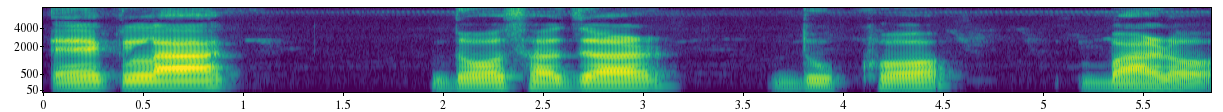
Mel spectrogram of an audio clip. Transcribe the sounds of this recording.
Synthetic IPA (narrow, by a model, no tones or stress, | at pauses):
ɛklak̚ʰ | d̪ɔsɦad͡ʒaɹ | dukʰːɔ | baɹɔ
